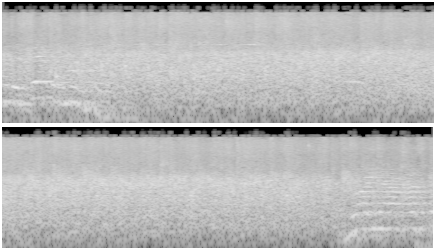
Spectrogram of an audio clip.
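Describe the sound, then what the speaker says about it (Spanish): Loud, sustained applause fills a political science school hall for comandante César Montes after a discussion on Venezuela, a dense unbroken wash of clapping lasting over eight seconds, with brief voices at the start and end. "Considero que se debe un aplauso más fuerte para el comandante César Montes."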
